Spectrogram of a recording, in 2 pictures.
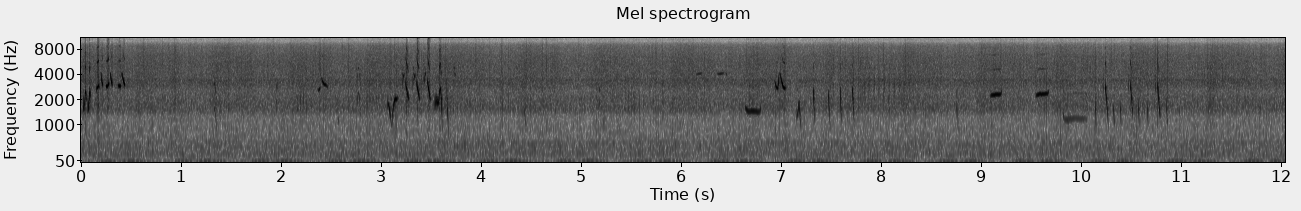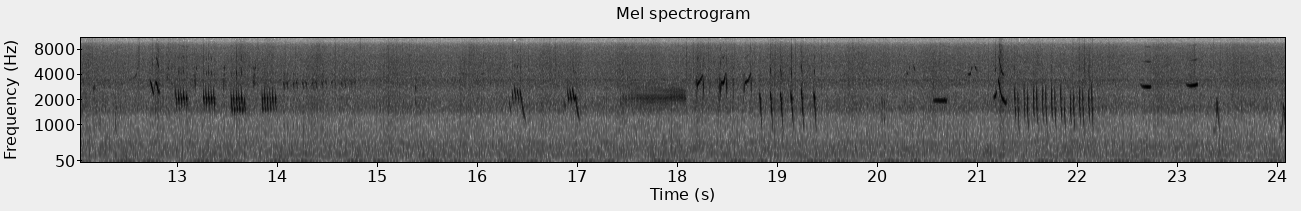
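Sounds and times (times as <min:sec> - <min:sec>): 
nightingale singing: 0:00.0 - 0:00.5, 0:02.4 - 0:03.8, 0:06.2 - 0:08.2, 0:09.1 - 0:10.9, 0:12.2 - 0:14.8, 0:15.4 - 0:24.0
steady background hiss: 0:00.0 - 0:24.0.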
